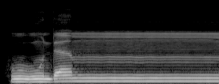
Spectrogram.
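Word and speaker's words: هُدًى مِّن: Tanwin itu seperti bunyi nun, hudan asalnya, tapi karena bertemu dengan huruf mim, maka dia melebur menjadi suara mim. Hudam, kemudian ditahan dulu 2 harokat. Hudam.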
